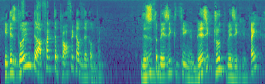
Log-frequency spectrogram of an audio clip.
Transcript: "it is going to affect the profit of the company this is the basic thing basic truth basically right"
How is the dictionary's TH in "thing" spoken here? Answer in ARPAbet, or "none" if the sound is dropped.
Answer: T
